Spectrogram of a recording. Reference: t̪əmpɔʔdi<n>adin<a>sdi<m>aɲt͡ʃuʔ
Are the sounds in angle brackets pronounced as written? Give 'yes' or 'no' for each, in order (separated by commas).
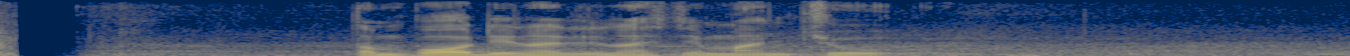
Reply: yes, yes, yes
